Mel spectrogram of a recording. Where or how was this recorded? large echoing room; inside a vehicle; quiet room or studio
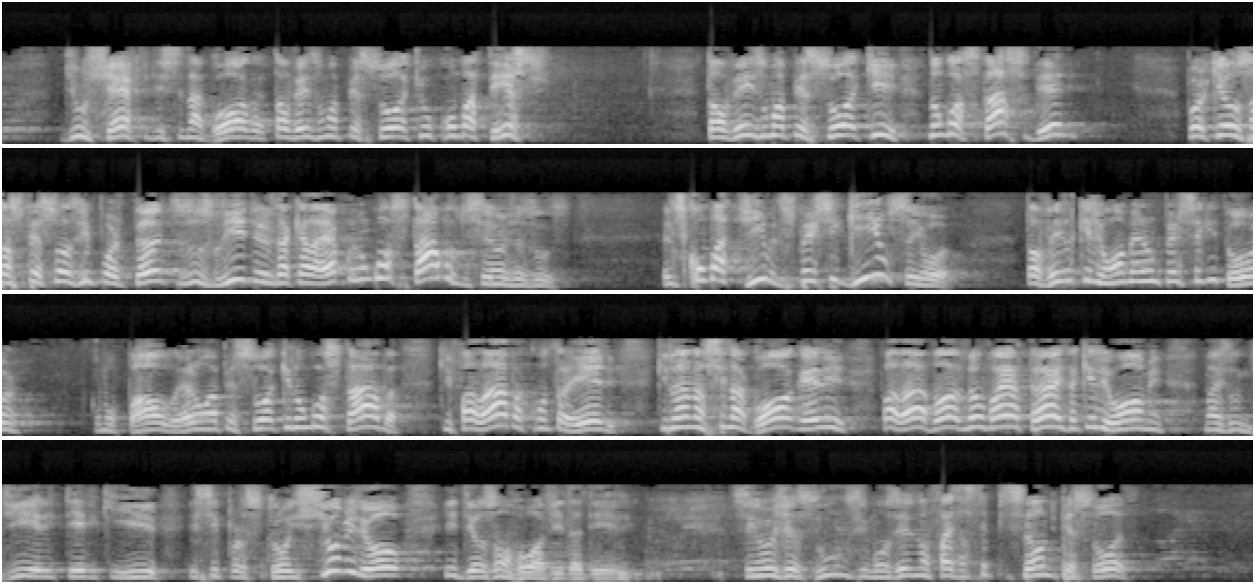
large echoing room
